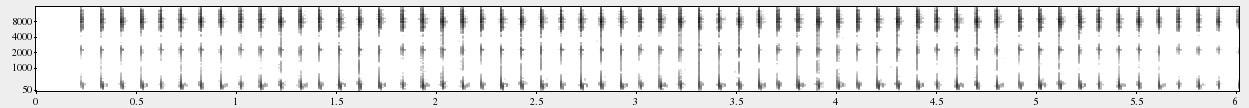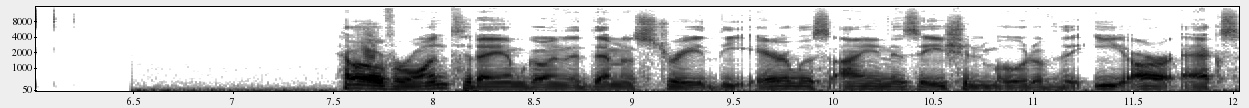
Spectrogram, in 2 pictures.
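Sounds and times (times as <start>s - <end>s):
mechanical stopwatch ticking: 0.2s - 6.2s.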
